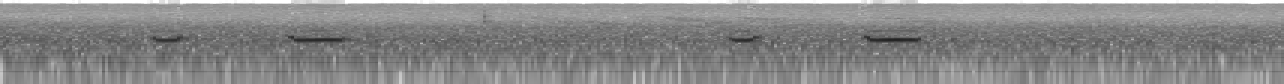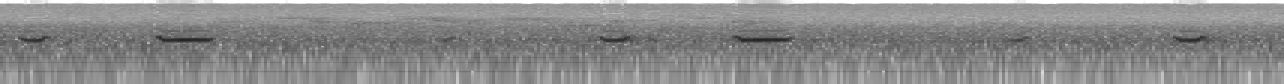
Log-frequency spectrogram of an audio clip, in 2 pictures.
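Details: Oriental scops owl calling at night in spring, giving a mellow two-note hoot, a short note then a longer one, repeated about every two seconds over a steady soft hiss.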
